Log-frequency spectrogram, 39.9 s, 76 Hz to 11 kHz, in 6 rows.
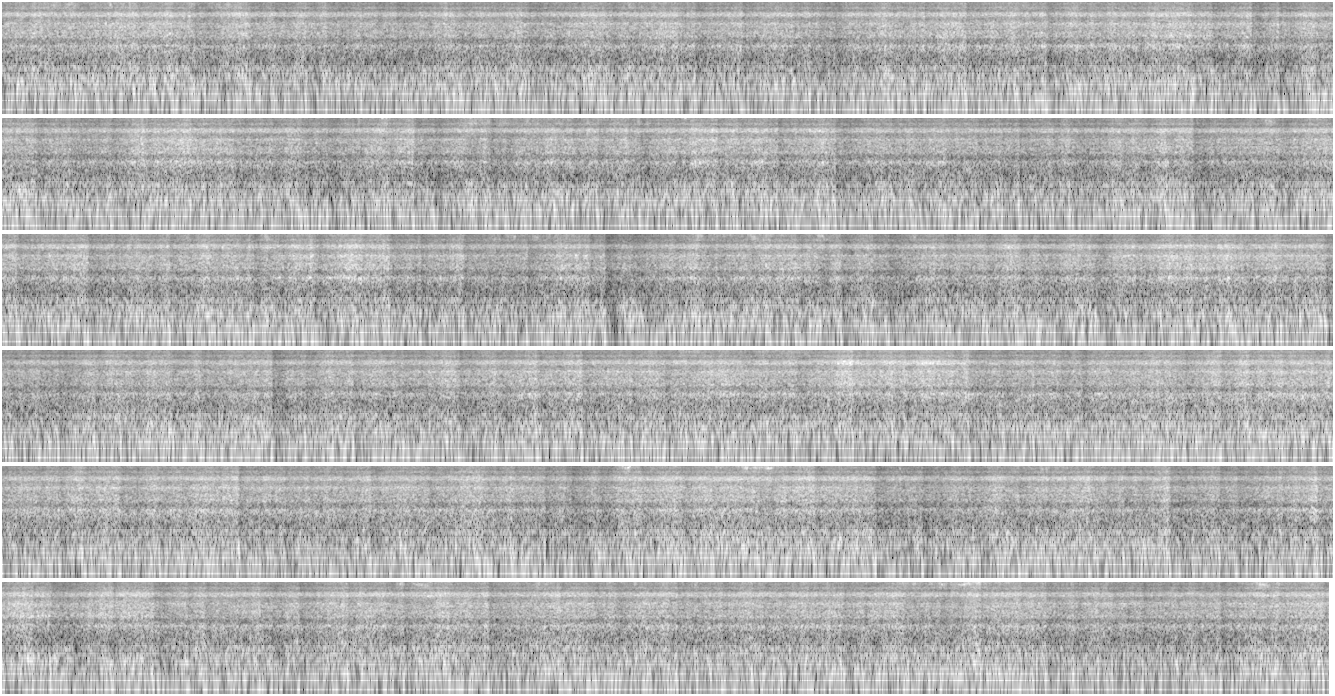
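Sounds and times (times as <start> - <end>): motorcycle engine running: 0.0 - 39.9
wind rush on microphone: 0.0 - 39.9.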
